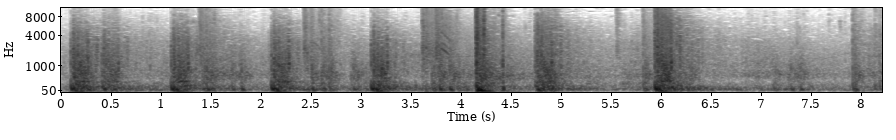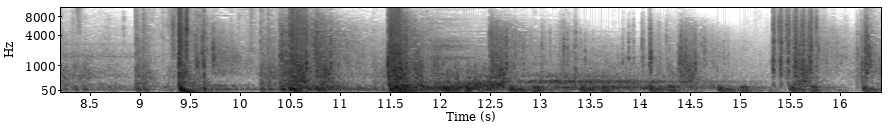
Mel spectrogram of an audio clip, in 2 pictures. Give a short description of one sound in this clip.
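Rifle shots fire and boom with echoing blasts.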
